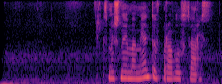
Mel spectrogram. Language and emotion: Russian, neutral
